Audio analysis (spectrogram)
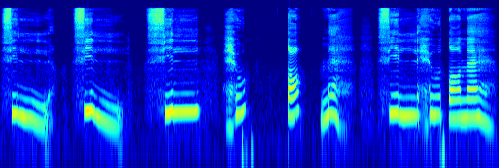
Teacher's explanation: Kalla la yumbadhanna fil hutamah. Fil, ici la prolongation de 2 temps disparaît parce que rencontre entre 2 soukouns. La rencontre de 2 soukouns fait que celle-ci n'est plus prononcée en fait, n'est plus prolongée. · La seule lettre emphatique ici, dans ces 2 derniers mots, c'est le ta. Attention à ne pas emphatiser le ha qui le précède. Et on termine évidemment avec un soukoun et surtout avec un ha à la place du ta.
